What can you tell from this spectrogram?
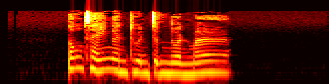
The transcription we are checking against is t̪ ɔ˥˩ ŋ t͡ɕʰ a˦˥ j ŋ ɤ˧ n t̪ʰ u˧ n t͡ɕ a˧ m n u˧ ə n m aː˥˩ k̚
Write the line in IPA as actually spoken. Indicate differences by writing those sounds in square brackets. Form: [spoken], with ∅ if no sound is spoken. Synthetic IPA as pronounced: t̪ ɔ˥˩ ŋ t͡ɕʰ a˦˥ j ŋ ɤ˧ n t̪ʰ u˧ n t͡ɕ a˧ m n u˧ ə n m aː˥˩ k̚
